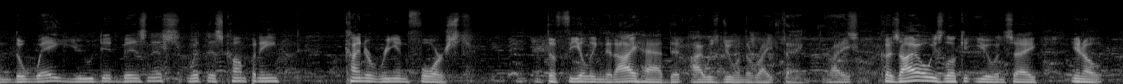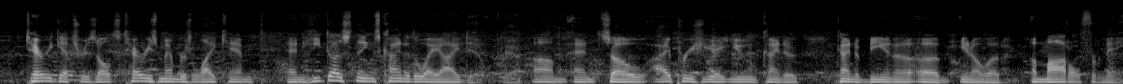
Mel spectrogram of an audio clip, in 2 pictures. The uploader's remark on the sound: We're on location at the annual Veterans Day celebration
